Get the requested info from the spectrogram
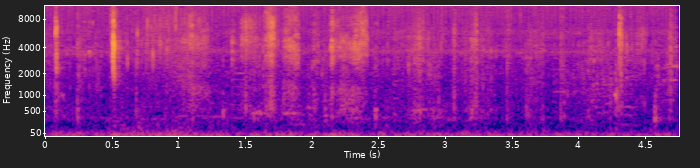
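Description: Close-miked chewing of a mouthful of food, with a couple of sharp crunchy bites in the first second, then softer wet chewing and lip smacks, and a few small clicks near the end.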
